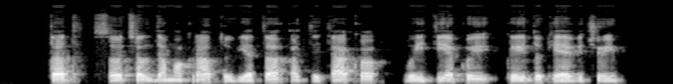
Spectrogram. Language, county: Lithuanian, Panevėžys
